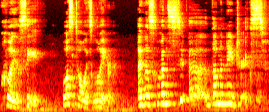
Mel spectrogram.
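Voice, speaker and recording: A woman's voice: sits high, lively intonation, slow, darkish tone. Woman playing a brash foreign lady lawyer, roomy echo. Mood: probing, assured. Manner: clipped broken English, drops articles. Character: brash ex-dominatrix woman, newly qualified lawyer, foreign-sounding. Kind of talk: improvised comedic radio play acting. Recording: roomy echo, clear background noise.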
